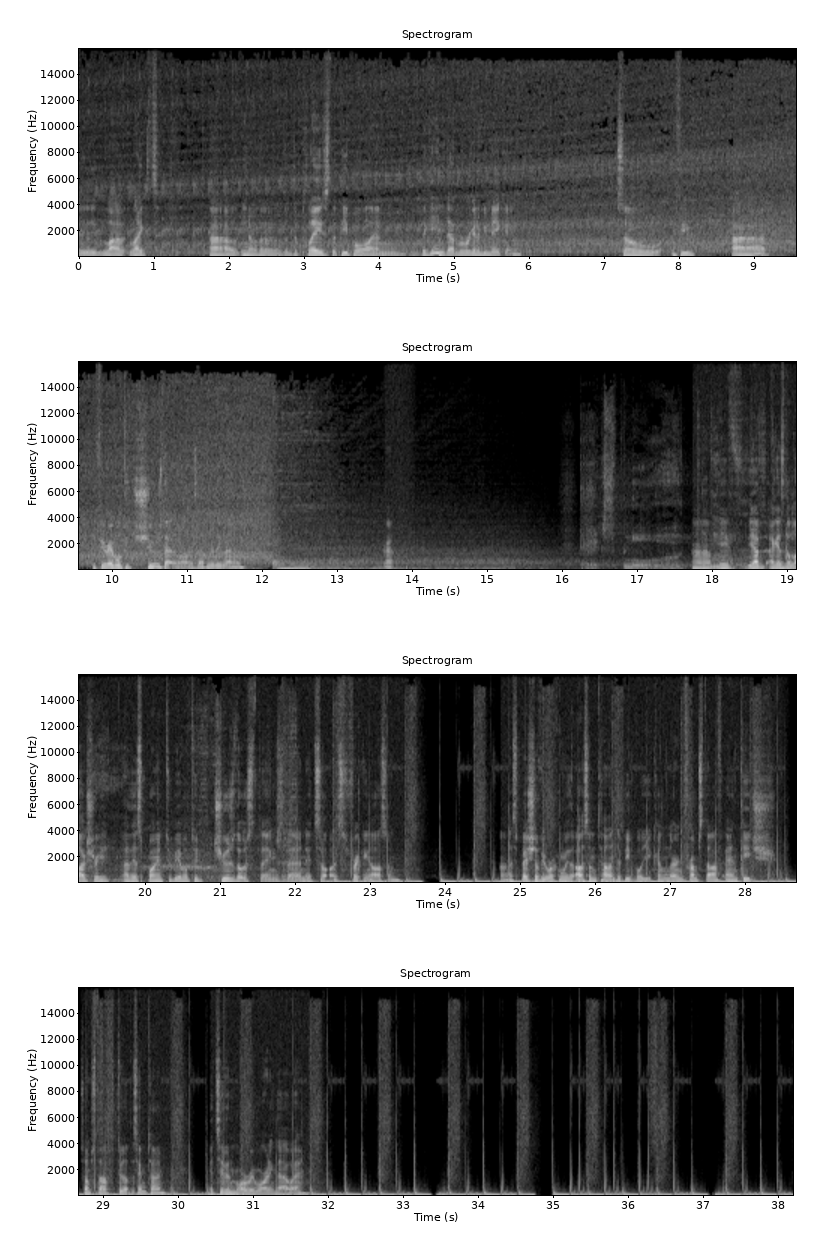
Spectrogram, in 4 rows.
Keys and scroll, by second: 16.3 super+Down, 31.7 s.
